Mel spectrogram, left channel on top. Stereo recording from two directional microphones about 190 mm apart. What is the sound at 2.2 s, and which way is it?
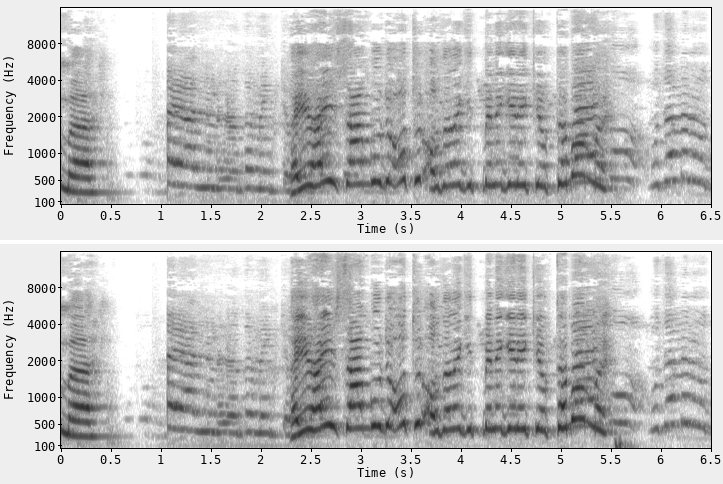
A woman's voice, centre (ahead or behind).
